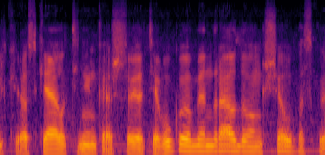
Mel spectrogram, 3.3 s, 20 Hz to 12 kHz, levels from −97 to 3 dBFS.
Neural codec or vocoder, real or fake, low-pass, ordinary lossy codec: none; real; 10.8 kHz; Opus, 16 kbps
